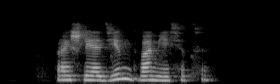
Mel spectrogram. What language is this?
Belarusian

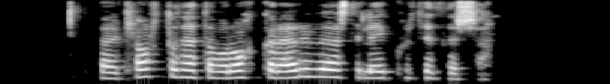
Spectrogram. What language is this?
Icelandic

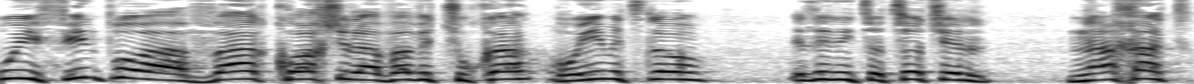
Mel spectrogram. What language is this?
Hebrew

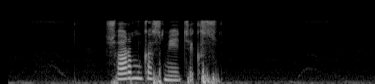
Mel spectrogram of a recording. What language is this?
Russian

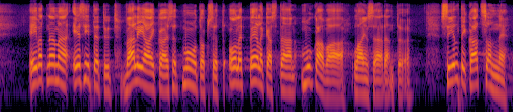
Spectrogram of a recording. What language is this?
Finnish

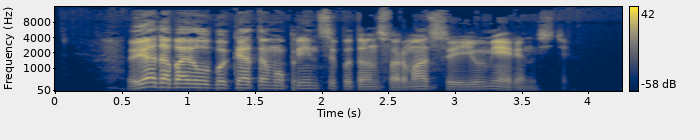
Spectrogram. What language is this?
Russian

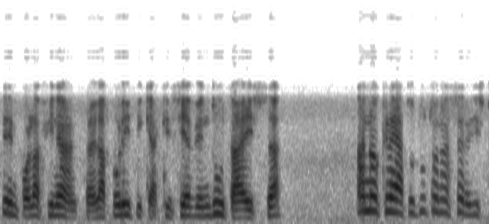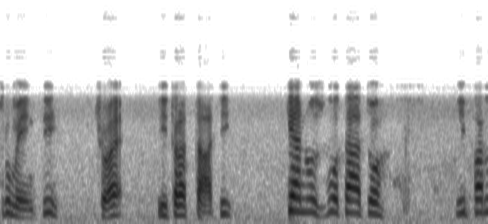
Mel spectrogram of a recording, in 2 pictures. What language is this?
Italian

